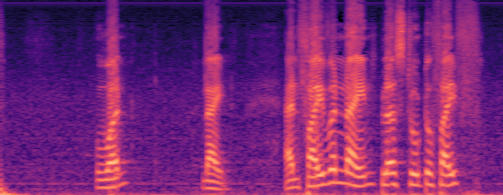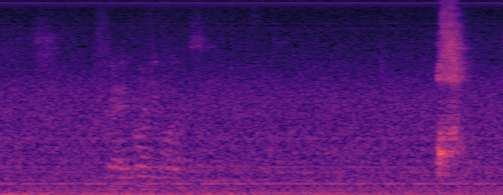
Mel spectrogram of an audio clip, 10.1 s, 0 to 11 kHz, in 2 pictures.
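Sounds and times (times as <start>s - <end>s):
faint steady hum: 0.0s - 10.0s
sharp burst of breath: 2.5s - 2.8s.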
